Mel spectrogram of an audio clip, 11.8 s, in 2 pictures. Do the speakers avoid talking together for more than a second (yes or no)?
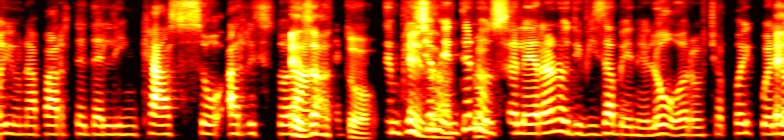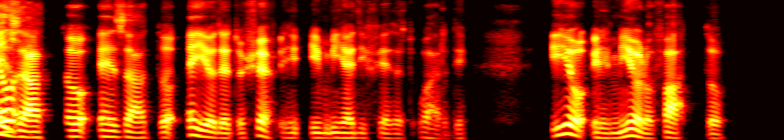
no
